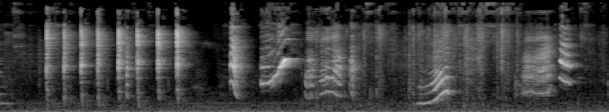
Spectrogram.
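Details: Pet Indian ringneck parakeet trying to talk: a run of about ten rapid clicks, then rising whistled squeaks and wavering speech-like chatter in a quiet room.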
